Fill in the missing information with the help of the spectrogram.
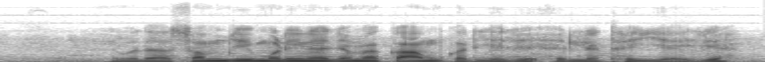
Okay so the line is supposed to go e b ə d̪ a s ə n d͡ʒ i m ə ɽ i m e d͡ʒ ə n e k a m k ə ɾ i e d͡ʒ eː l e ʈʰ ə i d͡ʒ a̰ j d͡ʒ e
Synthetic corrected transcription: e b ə d̪ a s ə m d͡ʒ i m ə ɽ i n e d͡ʒ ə m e k a m k ə ɾ i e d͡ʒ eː l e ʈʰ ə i d͡ʒ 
